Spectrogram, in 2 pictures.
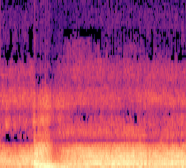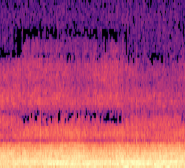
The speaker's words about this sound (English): throw me that flare gun. Yes. Here goes.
